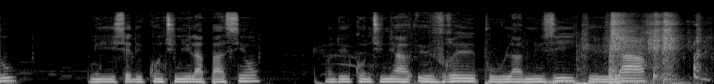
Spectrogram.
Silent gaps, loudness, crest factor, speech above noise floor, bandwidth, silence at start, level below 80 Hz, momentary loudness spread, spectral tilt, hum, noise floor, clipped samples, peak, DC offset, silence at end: none; -24 LUFS; 18 dB; 39 dB; 12.5 kHz; 0 s; -42 dBFS; 9 LU; -4.5 dB/octave; none; -62 dBFS; under 0.1%; -6 dBFS; under 0.1%; 0 s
